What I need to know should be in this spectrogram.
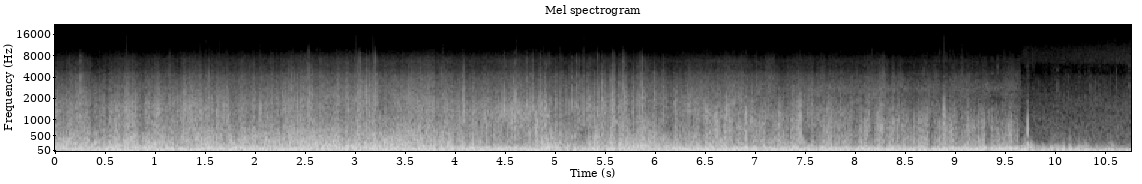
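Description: Wind buffets loudly and steadily.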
